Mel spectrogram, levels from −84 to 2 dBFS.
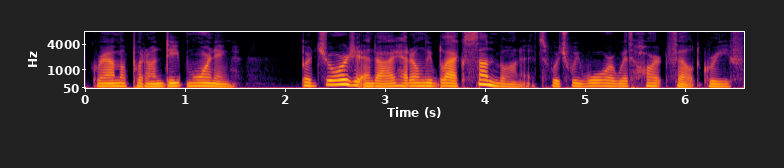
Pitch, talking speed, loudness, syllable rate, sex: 150 Hz, 180 wpm, -18 LUFS, 4.5 syllables/s, female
